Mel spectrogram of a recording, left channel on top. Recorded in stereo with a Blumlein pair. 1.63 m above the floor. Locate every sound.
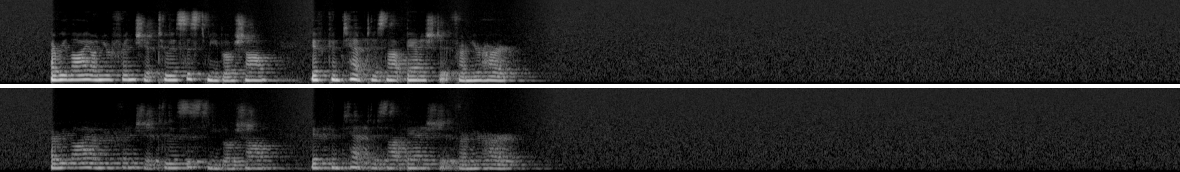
0.5 s a woman speaking: 65° left, 1.8 m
